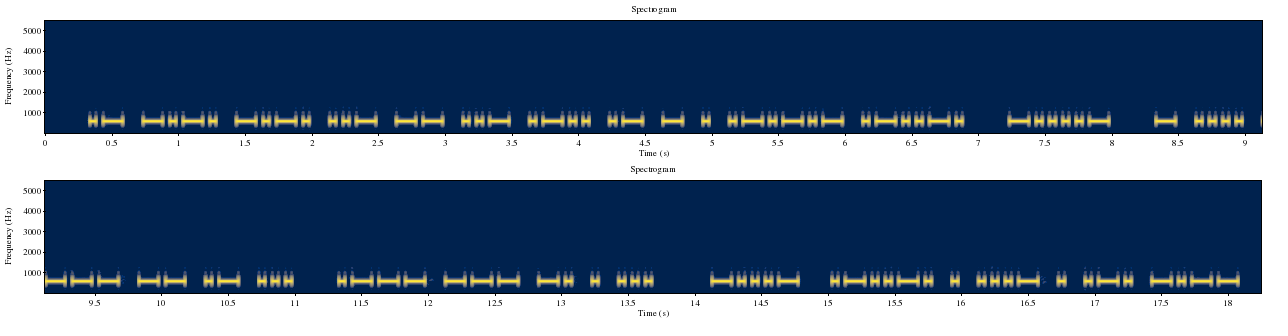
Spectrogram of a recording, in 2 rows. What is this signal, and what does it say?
Morse code, heard as a keyed tone, about 24 wpm, 600 Hz. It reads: ACCUMULATE." - THOMAS JONES <BT> "EVERY
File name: CW / Practice / EnglishQuotations0324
